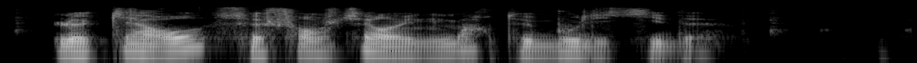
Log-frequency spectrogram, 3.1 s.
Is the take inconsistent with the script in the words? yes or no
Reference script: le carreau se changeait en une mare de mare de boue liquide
yes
